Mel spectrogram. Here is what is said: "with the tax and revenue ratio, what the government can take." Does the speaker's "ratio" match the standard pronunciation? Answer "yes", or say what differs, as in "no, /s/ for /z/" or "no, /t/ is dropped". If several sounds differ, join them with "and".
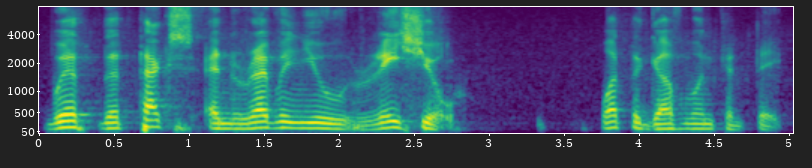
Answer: yes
